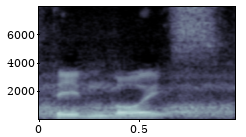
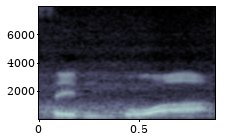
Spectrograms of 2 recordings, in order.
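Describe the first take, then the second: First: The name is said with an English pronunciation. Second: The name is said with a French pronunciation. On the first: The speaker calls it right. "mystery solved. It's" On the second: The speaker calls it wrong. "None of that full French nonsense"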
